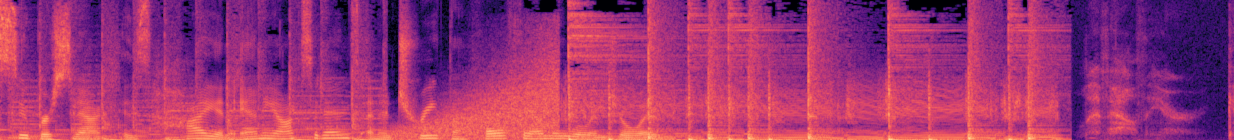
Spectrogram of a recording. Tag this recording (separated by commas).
Music, Speech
